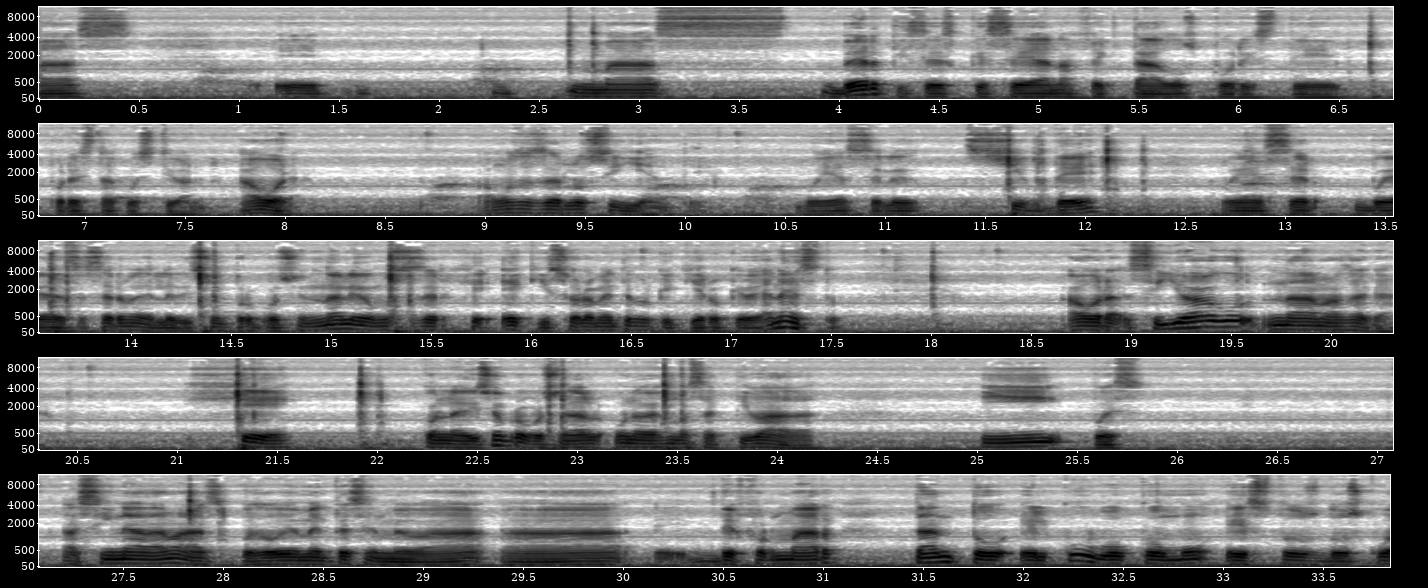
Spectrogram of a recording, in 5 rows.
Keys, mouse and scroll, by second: 2.6 Escape, 6.6 ., 6.9 shift+click, 8.0 shift+click, 9.5 shift+click, 11.6 d, 12.1 Escape, 13.5 o, 14.3 g, 15.3 x, 16.5 click, 17.7 click, 18.2 shift+click, 19.7 shift+click, 20.4 click, 21.3 g, 21.9 Escape, 22.8 o, 27.8 Escape.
